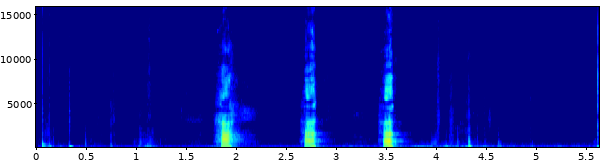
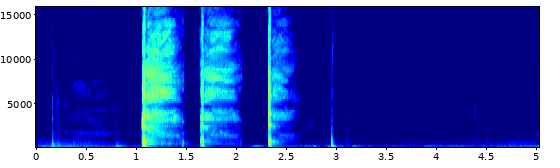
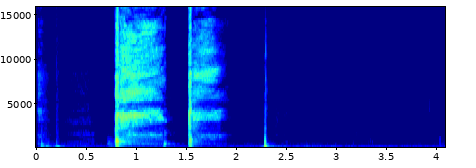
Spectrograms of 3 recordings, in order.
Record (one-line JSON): {"exhalation_length": "5.6 s", "exhalation_amplitude": 10805, "exhalation_signal_mean_std_ratio": 0.21, "three_cough_length": "5.0 s", "three_cough_amplitude": 32767, "three_cough_signal_mean_std_ratio": 0.27, "cough_length": "4.1 s", "cough_amplitude": 8559, "cough_signal_mean_std_ratio": 0.34, "survey_phase": "beta (2021-08-13 to 2022-03-07)", "age": "65+", "gender": "Female", "wearing_mask": "No", "symptom_cough_any": true, "symptom_runny_or_blocked_nose": true, "smoker_status": "Never smoked", "respiratory_condition_asthma": true, "respiratory_condition_other": false, "recruitment_source": "Test and Trace", "submission_delay": "0 days", "covid_test_result": "Negative", "covid_test_method": "LFT"}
